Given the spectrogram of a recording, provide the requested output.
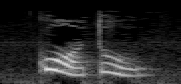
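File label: "过渡", Mandarin Chinese; chinese flashcards; hsk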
